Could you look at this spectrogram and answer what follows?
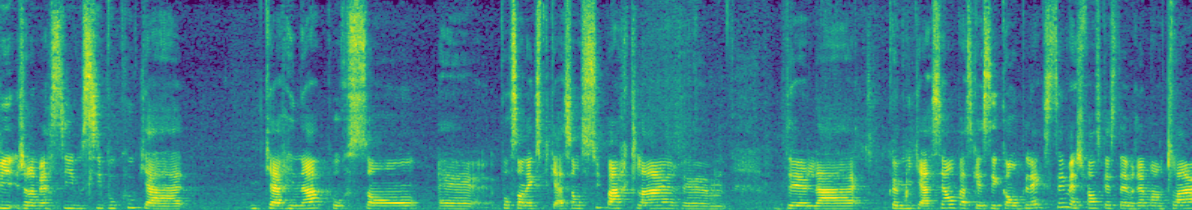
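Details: Adult French-speaking woman who says she stutters, with blocks, prolongations, repetitions and tension: stuttering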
